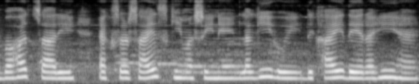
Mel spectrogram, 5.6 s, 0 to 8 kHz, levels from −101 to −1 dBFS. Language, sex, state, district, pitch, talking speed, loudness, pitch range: Hindi, female, Uttar Pradesh, Lucknow, 220 Hz, 120 wpm, -14 LUFS, 215-235 Hz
